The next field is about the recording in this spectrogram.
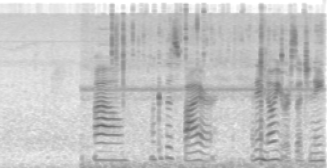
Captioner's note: fire crackling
